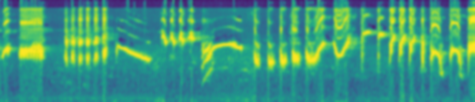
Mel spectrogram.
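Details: [["Varied 'gacor' song of an Asian pied starling: harsh squawks, fast clicking trills, a drawn-out falling whistle, then a rapid string of looping whistled notes and chirps, clean and loud."]]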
